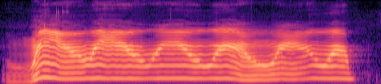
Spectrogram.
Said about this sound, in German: Was sagen Sie zu unserem neuen Jingle? Ist er das?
